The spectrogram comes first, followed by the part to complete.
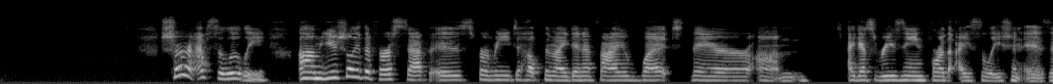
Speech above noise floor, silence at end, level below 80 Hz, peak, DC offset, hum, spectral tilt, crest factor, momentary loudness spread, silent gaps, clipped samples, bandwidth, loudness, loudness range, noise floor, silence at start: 34 dB; 0 s; -60 dBFS; -8 dBFS; under 0.1%; none; -4 dB/octave; 18 dB; 9 LU; none; under 0.1%; 10 kHz; -24 LUFS; 3 LU; -59 dBFS; 1.45 s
